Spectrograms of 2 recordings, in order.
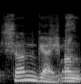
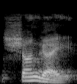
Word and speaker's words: Shungite: know how clearly you can see that, but Shungite. Shungite. I Yes, which pronounced it is, right.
